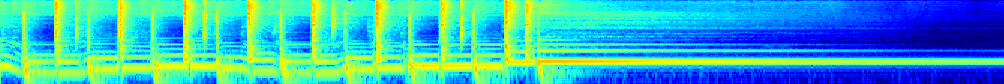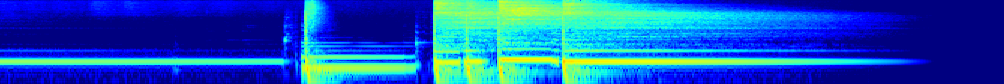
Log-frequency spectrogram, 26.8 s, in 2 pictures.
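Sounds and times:
drums: 0:00.0 - 0:12.5, 0:17.3 - 0:18.1, 0:19.1 - 0:24.1
bass: 0:00.0 - 0:25.8.

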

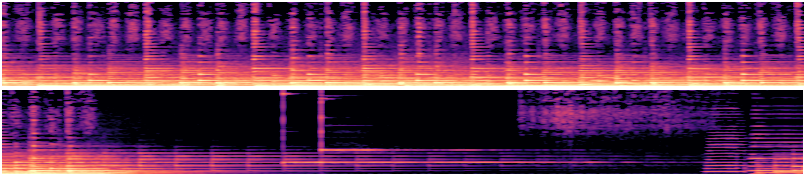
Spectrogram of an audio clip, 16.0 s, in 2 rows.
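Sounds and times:
acoustic guitar without lead part: 0:00.0 - 0:09.5.

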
